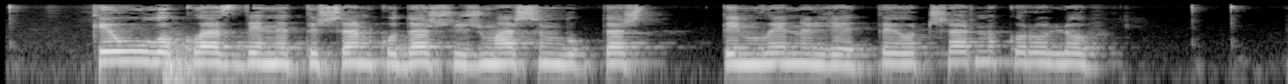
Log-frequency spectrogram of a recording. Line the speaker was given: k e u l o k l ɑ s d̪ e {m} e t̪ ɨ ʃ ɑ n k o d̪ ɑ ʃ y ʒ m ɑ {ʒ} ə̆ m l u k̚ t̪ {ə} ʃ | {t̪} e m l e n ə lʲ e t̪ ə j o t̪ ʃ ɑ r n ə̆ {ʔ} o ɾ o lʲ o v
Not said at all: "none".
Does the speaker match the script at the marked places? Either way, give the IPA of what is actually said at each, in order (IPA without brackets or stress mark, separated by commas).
n, ʃ, ɑ, t̪, k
